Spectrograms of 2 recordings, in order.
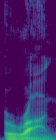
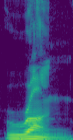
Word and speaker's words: rung: was the other word rung rung when we pronounce this word we barely produce the g sounds say run run controlled immigration any rapid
